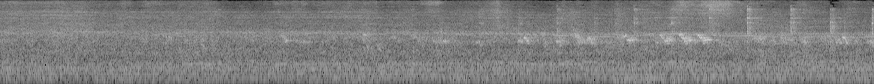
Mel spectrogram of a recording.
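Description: Steady outdoor background noise with small birds chirping in short high calls, busiest in the second half.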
